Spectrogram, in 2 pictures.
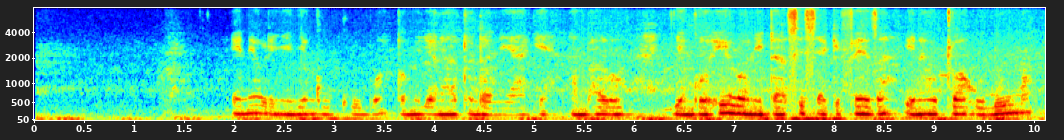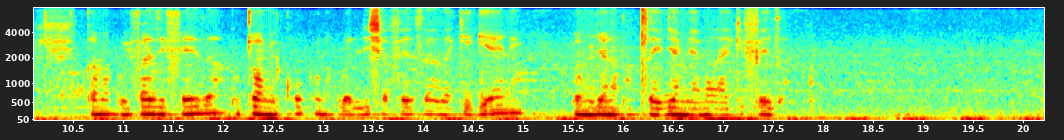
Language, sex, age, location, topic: Swahili, female, 18-24, Dar es Salaam, finance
